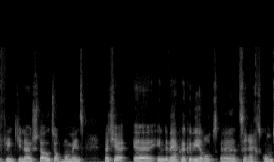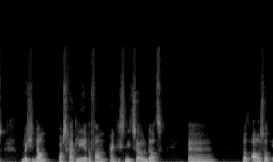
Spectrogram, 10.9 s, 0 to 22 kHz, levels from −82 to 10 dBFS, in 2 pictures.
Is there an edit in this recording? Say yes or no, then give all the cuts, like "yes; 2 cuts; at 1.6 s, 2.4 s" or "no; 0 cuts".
yes; 2 cuts; at 3.1 s, 7.6 s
